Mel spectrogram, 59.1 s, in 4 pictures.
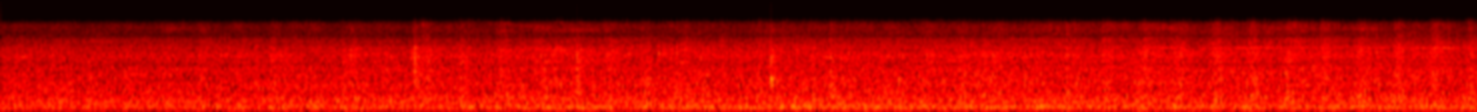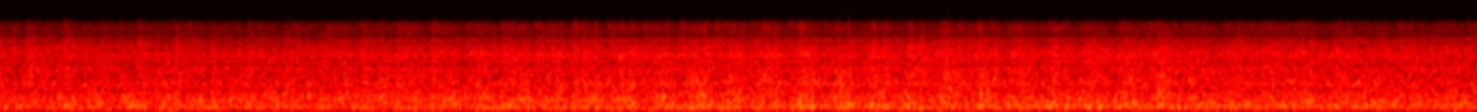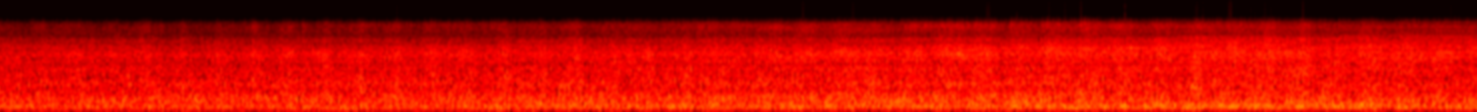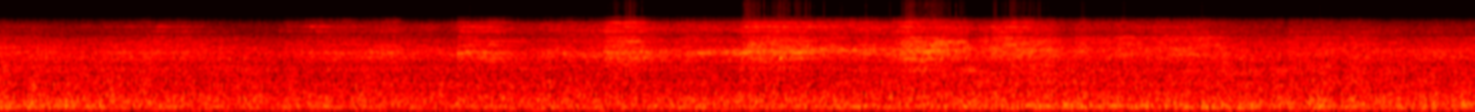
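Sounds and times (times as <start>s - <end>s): freight cars rumbling on rails: 0.0s - 59.0s
high-pitched wheel squeal: 47.1s - 56.7s.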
